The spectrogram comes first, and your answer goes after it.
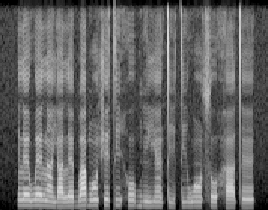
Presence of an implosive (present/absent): absent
